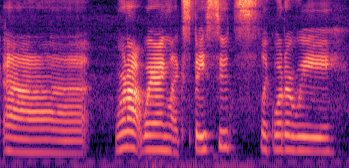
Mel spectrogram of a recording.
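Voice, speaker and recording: A woman's voice: medium pitch, measured pace. A woman chatting casually as a player in a tabletop roleplaying game. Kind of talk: casual chat. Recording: faint background noise.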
